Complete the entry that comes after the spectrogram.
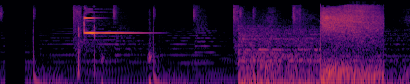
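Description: A bright notification bell dings twice with quick ringing tails, then a burst of noisy whooshing sound-effect texture follows, loud and alone with no talking.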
